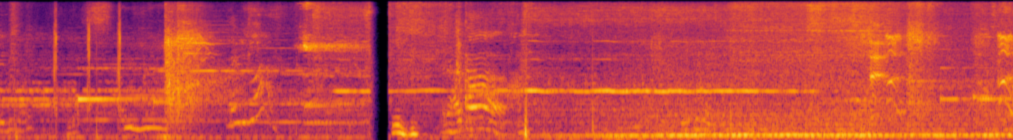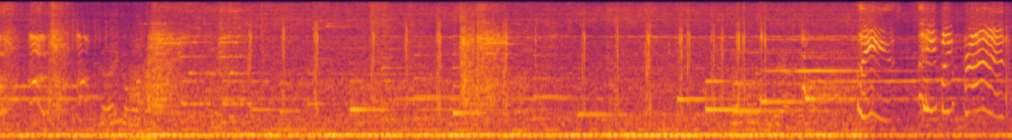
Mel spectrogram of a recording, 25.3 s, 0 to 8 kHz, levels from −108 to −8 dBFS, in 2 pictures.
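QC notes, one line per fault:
4.62–4.87 s, long network dropout: the sound smears into a fading buzz, falls silent for about 140 ms, then resumes later with roughly 240 ms missing. This is likely a stalled stream. Unlike a brief packet-loss click, the concealment decays into silence.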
